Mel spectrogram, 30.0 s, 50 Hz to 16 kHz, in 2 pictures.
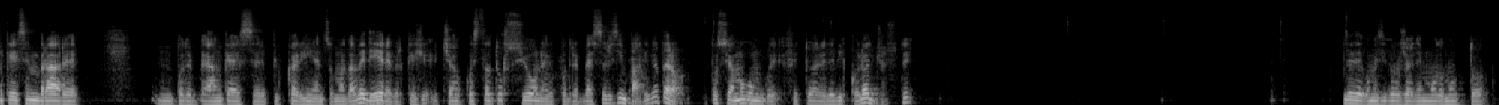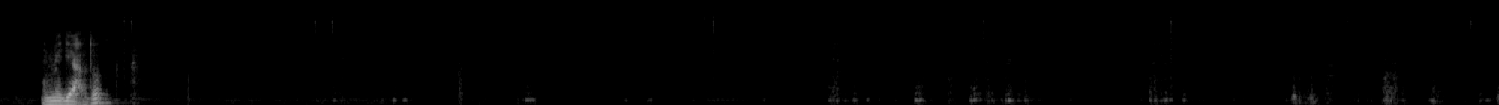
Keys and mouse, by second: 7.0 click, 8.1 click, 10.5 click, 11.5 click, 16.1 click, 18.0 click, 21.9 click, 24.7 click, 28.4 click.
